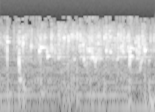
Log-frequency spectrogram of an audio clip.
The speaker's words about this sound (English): Here, I'll pour you out a tablespoon.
